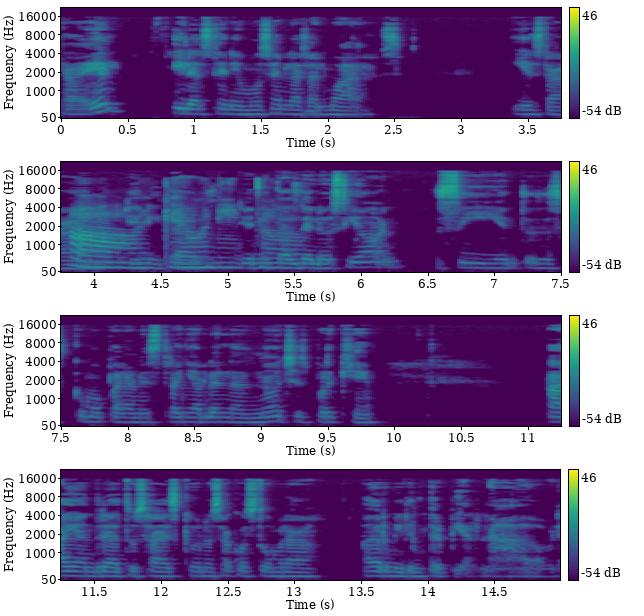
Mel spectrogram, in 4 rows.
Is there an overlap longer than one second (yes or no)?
yes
